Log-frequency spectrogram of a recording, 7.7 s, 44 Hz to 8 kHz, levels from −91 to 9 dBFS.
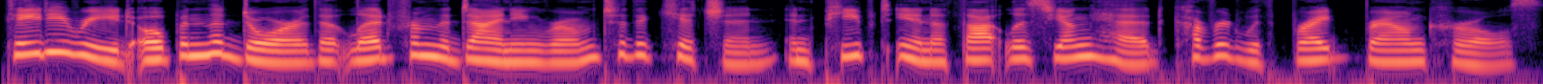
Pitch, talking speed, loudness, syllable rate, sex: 200 Hz, 200 wpm, -18 LUFS, 4.6 syllables/s, female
